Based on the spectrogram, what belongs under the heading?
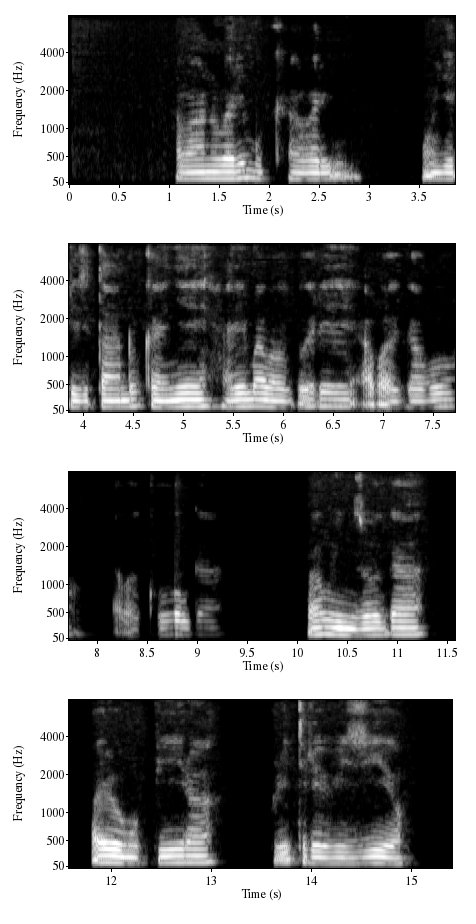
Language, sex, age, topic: Kinyarwanda, male, 18-24, finance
